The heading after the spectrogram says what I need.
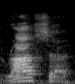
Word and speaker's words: rasa: words rasa and russell the word rasa see how this word here is rasa because it has a long a i've outlined it that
